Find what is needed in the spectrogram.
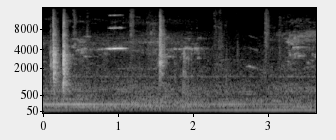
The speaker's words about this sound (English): Okay, so let me just open the screen door here.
